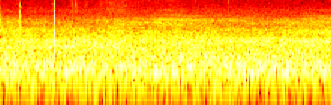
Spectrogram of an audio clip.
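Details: A constant hiss of wind and traffic runs throughout, broken by two sharp clicks near the start, with no animal calls.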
